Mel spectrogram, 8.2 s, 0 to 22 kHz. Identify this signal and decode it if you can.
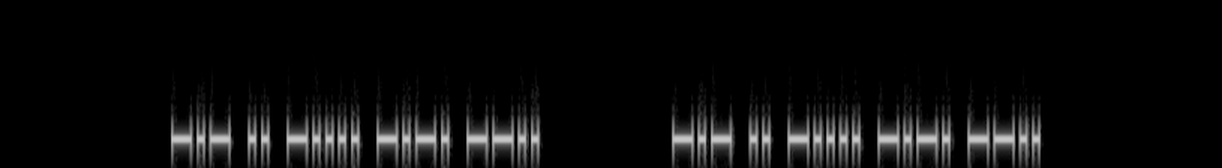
Morse code, heard as a keyed tone, about 28 wpm, 700 Hz. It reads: KI6CZ KI6CZ
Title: USA Call Signs - 5 Characters - Repeated 2x - 28wpm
